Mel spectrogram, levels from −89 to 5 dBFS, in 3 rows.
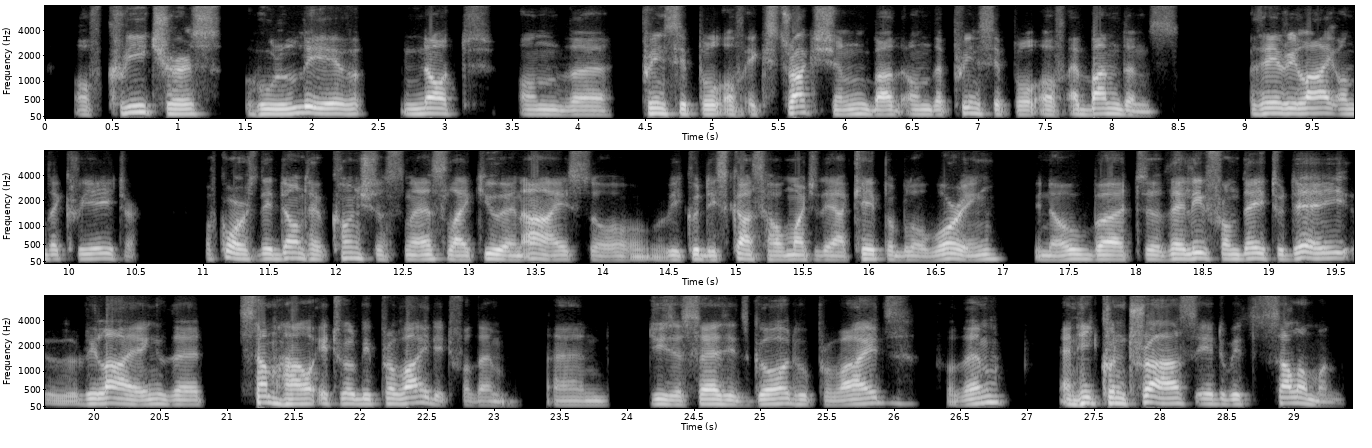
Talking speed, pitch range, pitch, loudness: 155 wpm, 115-135 Hz, 125 Hz, -15 LUFS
